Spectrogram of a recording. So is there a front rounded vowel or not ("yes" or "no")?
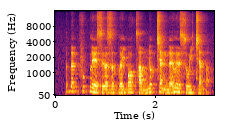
no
